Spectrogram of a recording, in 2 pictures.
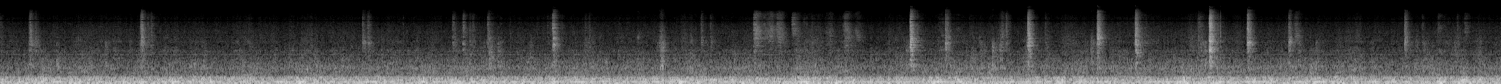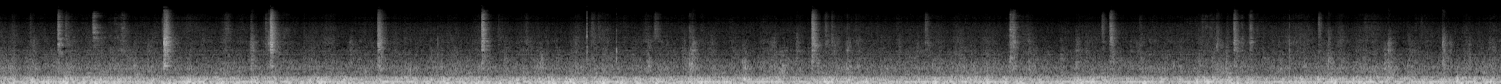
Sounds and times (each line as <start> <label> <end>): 0.0 clothes dryer 30.0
